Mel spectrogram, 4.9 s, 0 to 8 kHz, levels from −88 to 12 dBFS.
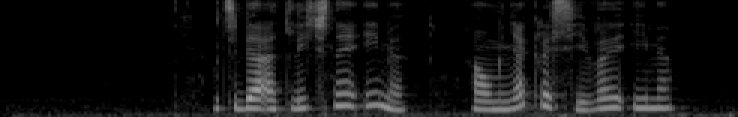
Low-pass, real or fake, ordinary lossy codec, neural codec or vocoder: none; real; none; none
